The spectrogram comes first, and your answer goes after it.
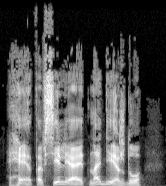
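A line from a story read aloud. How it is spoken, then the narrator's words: Smirking snort. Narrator (Russian): хмыкнул Марий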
